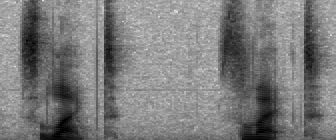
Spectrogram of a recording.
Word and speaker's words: select: 한국식으로는이 끝에 t가 워낙에 약하게 발음이 되니까 그냥 빼고 셀렉이라고만 말하는 경우가 많은데요. 실제 발음은 select 이렇게 소리가 살짝 들어갑니다.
